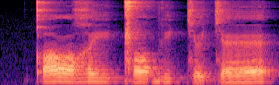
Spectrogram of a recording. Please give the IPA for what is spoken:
qʼɔː˧˥˧ʁiː˥˨ǁɔ˧˥bi˥˨ cɘ˧˩˧cɛː˧˥

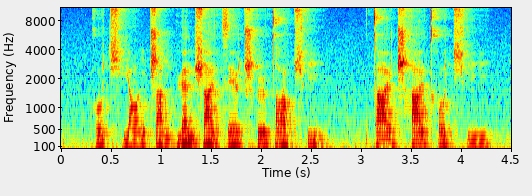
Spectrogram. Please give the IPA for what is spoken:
kɤ˧˥t͡ɕʰjɑ˧˥ŋ ʈ͡ʂa˨˩npɥɛ˥˧nʂa˥˩ɪ̯ t͡se˥ɪ̯ʈ͡ʂʰɻ̩˥t̪ɑ˥˧ʊ̯t͡ɕʰi˥˩ | t̪a˥ɪ̯ʈ͡ʂʰa˥ɪ̯kʰɤ˥˩ t͡ɕʰi˥

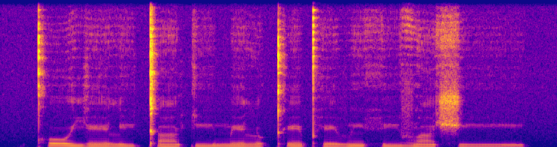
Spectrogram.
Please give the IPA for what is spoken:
kʰoː˦je˨li˨kʼã˨ kiː˦˨me˦ lʊ˨kʼe˦pʰe˨ βĩ˦hi˦vã˨ ʃiː˨

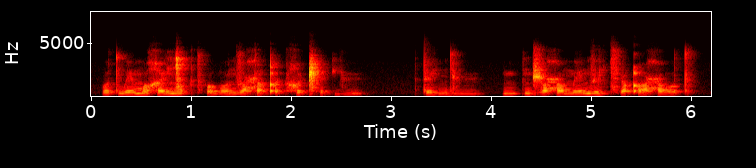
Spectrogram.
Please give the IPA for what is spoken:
ɔtwɛ mɔχɛ ŋ͡ǀɔkt͡sʼɔwɔ nzɔħɾə qʼəkχyǁʰɛkjy | tɛjndy | myknd͡ʒɔħɔmɛ nzəjt͡sʼyqʼɔħɔt

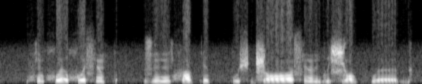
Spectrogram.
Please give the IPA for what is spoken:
xʷə̃χʷəːχʷəsə̃p | zũːxɒpɾɪ pːuʃɖ͡ʐɔːsə̃ːɡ ʊɕɔkʷʰəːɡ

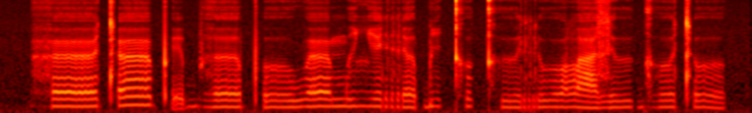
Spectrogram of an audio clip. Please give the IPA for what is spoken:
hœːtʼœːpʼḛ bʱəː pʼʊːwœːmɯʎe rəɓikʰʊ kʰɯruː lˠazɯːɡʱʊːtʼʊː

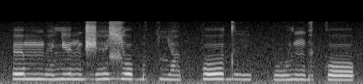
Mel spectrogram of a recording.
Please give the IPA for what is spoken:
ɘmːɛ̤lʲɨnd͡ʒɛ̤ ʑobɘkʎa̤pːo dʱi̤pːo̤lʲ ŋɡɘko

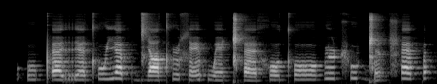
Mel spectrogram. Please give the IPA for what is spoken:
ʔu˨pʼɛ˨rʲɛ˨tʼu˧ jɛ˦˨pd͡ʑa˨ tʰʉ˧ɬe˨˦pwe˨ǁʰɛ˨ xo˧tʰo˦ | ʉ˦ʈ͡ʂʰu˦ɡ͡ǁe˨˦ ʈ͡ʂʰɛ˦p

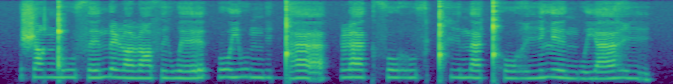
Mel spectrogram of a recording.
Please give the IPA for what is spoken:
ʃɑŋ͡ǃu θene ɭɑɭɑθiwe | oju ŋiɡ͡ǃæ | ɭækθoɦuθ ǃʰinæǃʰoɦi lʲeŋu jæ ɦi

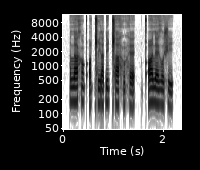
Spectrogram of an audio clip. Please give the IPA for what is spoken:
laxɔ̃qʼa ǁiɾa ɗi ǁahũhɛ | qʼɛ lɛɣoʃi

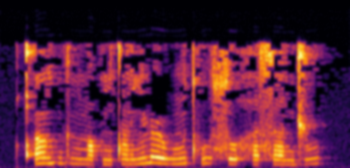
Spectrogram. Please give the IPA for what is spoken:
qʼũɡŋɡəŋ n̪ɒpĩtɐ̃ ɾĩ ɳə˞ wũtʼu sohɐ sɐnd͡ʒu

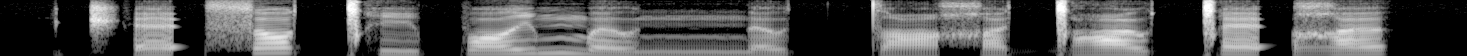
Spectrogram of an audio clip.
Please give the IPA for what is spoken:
t͡ʃʼɛ˩ʔsɔ˥ǀʰi˩pɔ˧˥i̯ mə˩u̯nːə˩u̯ tːɑ˩χə˩˧ɡ͡ǀɑ˧u̯ ǀɛ˧ʔʁə˧˥

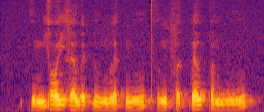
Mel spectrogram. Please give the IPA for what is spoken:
kʷɐ˨mjɔː˧jlɐ˨˧wɵ˨˥t̚ uː˨˩ŋ lɐ˧k̚muː˨˥pʰʊ˨˥ŋfɐ˧k̚ lɐ˥wpɐ˨mwuː˨˥

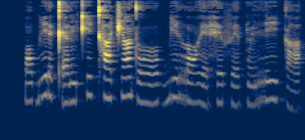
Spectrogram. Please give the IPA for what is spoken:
k͡pɔ˨bi˦ ɾɪ˨ kʼɛ˨ɾĩ˨kʰi˦kʰa˦ t͡ʃã˦toː˨ɡ͡bi˦ rɔ˦ ɣe˨hɪ˦fe˨˦kʷĩ˨ riː˦ka˨

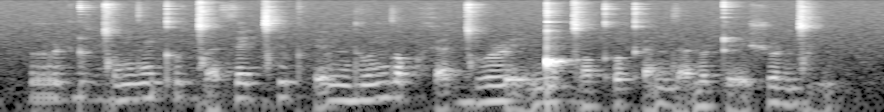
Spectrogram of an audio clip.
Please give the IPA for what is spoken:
roʈɖoɡ͡ǀondẽ kʼuɡ͡ǀæ̰se ǀʰipʰḛlndu ndɒpxæ̰ɡ͡ǀu ɭḛ ŋ͡ǃeɡ͡ǀɒ kʼokʼæ̰ndæ̰ɳo ʈḛʃuɳɡ͡ǀḭ

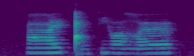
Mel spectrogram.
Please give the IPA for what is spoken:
ʕɛɡ͡ǃɐkjɔ ʁœ

